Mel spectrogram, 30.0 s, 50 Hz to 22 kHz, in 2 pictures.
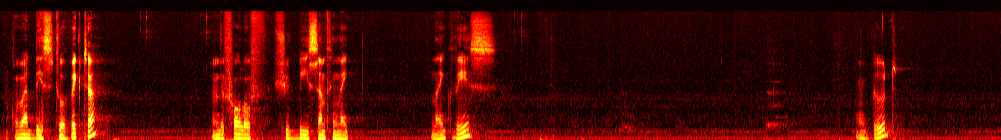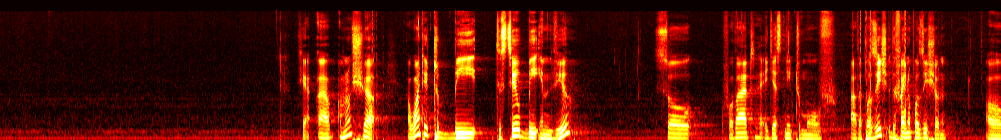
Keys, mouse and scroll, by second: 2.2 v, 3.0 click, 3.7 g, 7.8 click, 8.0 space, 12.9 Escape, 15.8-25.0 right drag, 20.8-21.8 scroll down 2, 25.0 drag.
